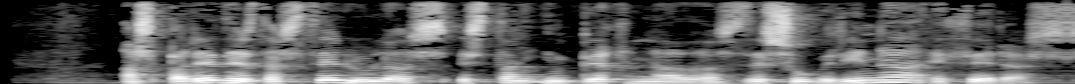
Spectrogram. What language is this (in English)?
Galician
